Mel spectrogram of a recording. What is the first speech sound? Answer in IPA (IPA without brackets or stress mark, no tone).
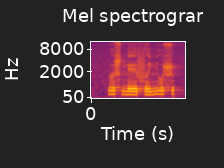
ɯ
